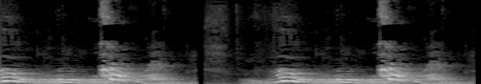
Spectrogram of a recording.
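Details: Samoyed dog giving a long, wavering, whining howl with rising and falling pitch, repeated twice with a short pause between.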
